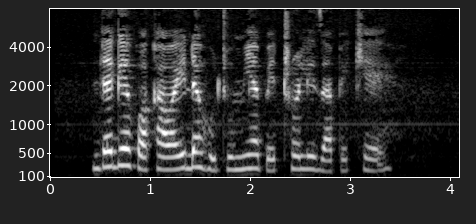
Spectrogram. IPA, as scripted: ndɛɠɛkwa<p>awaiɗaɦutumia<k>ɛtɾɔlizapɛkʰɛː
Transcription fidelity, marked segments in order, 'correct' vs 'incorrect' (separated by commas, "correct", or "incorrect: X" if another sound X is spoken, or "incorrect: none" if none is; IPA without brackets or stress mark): incorrect: k, incorrect: p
